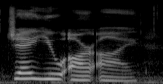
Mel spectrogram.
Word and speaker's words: Juri: That's Juri, 2 syllables, not hard.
